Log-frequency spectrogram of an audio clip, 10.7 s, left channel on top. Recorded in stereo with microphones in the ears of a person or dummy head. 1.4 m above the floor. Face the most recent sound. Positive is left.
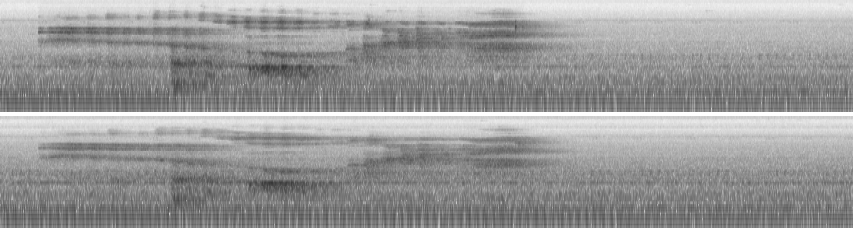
turn(degrees=50)  # may be behind; listen again after turning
